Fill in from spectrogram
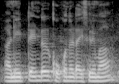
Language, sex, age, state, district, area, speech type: Goan Konkani, male, 18-30, Goa, Bardez, urban, spontaneous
